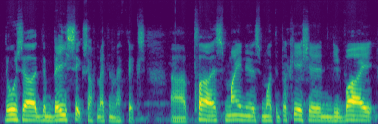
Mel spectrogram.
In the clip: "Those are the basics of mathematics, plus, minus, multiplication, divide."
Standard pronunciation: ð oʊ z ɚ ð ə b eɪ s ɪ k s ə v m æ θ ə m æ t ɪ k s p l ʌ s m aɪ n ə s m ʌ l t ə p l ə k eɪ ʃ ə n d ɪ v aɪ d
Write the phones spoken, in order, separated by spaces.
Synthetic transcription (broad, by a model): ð oʊ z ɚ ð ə b eɪ s ɪ k s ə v m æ t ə m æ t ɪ k s p l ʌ s m aɪ n ə s m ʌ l t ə p l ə k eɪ ʃ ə n d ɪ v aɪ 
